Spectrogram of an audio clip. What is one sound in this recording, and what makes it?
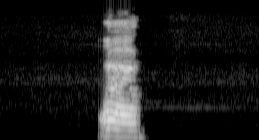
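A man lets out a brief loud shout.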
